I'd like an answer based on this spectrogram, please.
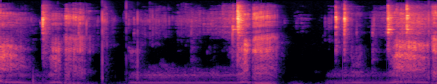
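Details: Odd, hoarse vocalizing of a gray fox at a lake: a low droning buzz broken by scratchy, hissing bursts and short gaps, sounding strained and cracked across a few uneven phrases.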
